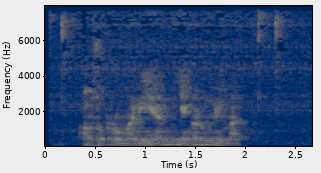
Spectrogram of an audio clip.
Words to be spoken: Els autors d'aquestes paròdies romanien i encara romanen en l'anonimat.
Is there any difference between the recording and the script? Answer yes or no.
yes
